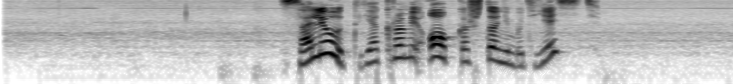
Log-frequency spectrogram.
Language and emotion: Russian, positive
